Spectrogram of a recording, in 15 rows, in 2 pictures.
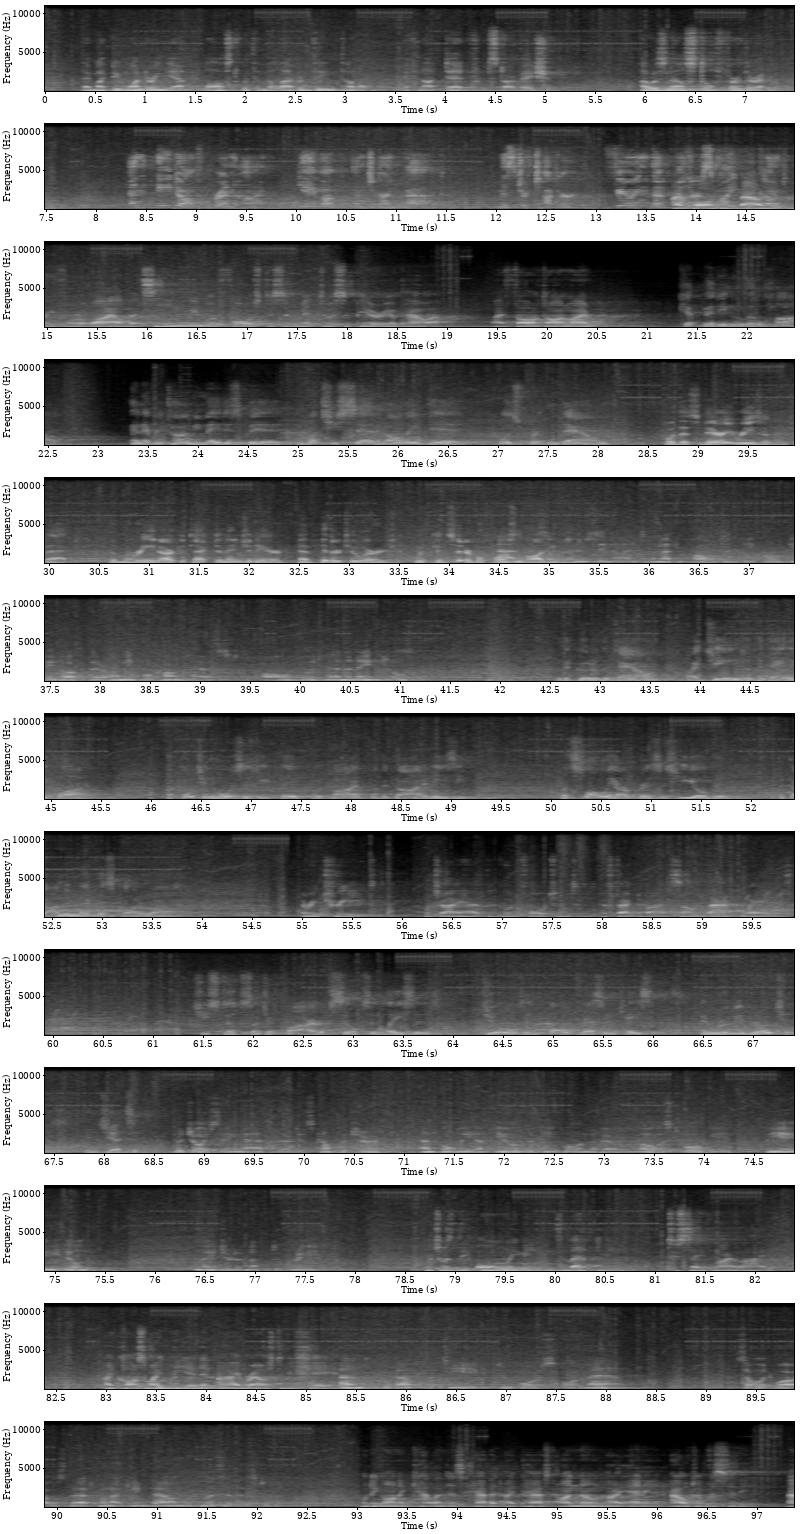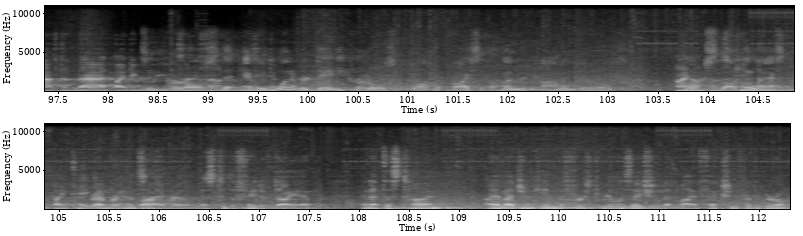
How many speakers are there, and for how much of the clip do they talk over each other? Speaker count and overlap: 6, about 6%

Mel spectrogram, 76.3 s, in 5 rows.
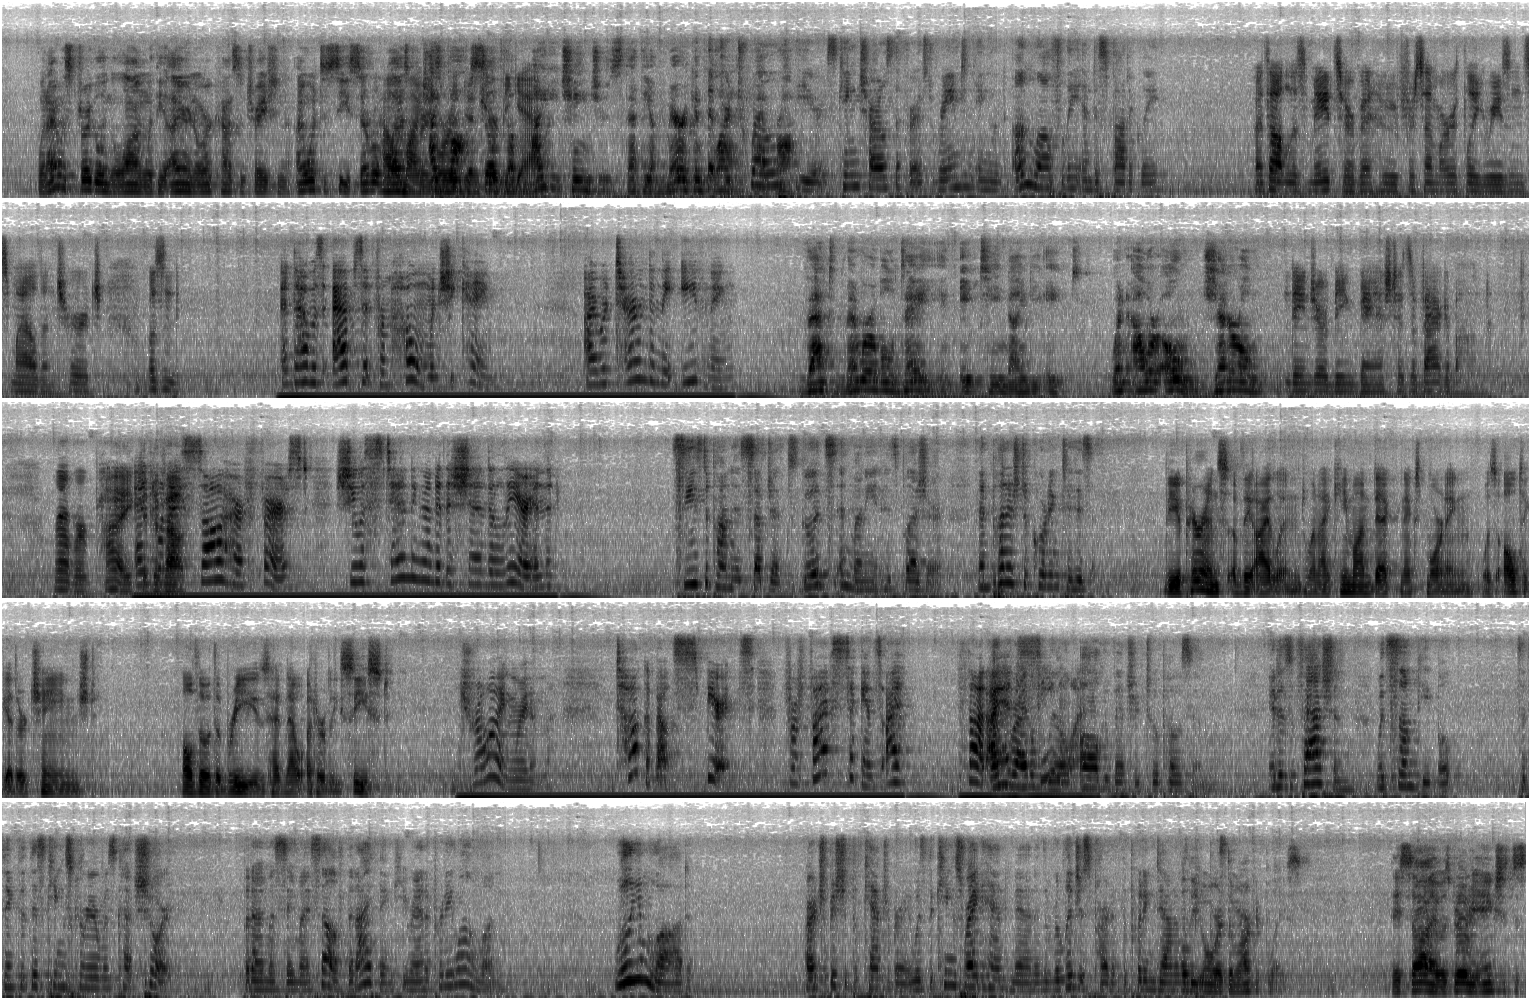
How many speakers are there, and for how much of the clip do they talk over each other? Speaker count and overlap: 6, about 7%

